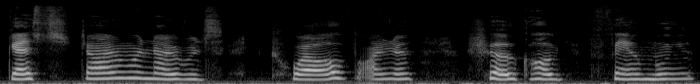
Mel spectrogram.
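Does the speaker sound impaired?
Yes: cerebral palsy; speech therapy for pronunciation and breath support.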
